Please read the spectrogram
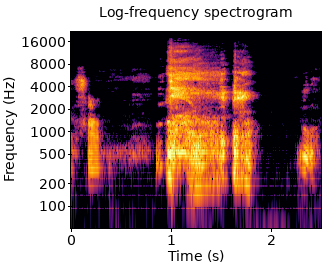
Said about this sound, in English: It just seems like an evening cough at the moment.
